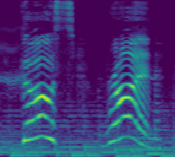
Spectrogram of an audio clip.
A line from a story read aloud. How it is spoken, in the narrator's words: My brother shouted in panic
